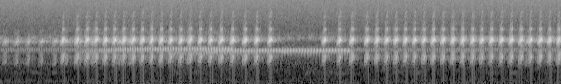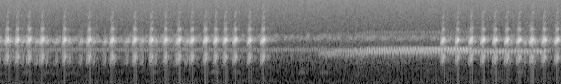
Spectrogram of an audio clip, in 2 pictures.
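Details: Night chorus of tree frogs in a pond, North-East Italy, mid-April: long runs of fast, regular croaks broken by brief gaps, with mole crickets trilling in a smooth continuous tone that rises out between the bursts.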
